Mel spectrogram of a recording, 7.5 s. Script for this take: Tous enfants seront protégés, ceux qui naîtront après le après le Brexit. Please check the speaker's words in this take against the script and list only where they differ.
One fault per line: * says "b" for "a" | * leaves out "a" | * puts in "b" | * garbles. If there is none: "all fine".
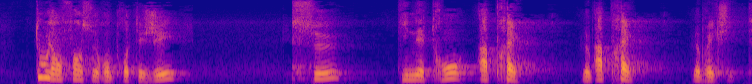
all fine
